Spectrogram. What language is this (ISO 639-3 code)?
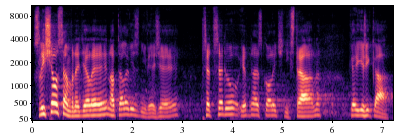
ces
